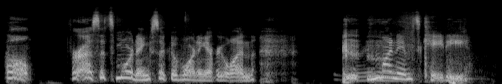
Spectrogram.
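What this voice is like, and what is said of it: Raspy, hoarse voice. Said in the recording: “This beautiful raspy voice ... laryngitis”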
